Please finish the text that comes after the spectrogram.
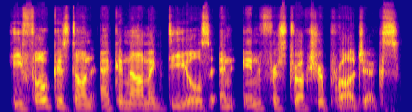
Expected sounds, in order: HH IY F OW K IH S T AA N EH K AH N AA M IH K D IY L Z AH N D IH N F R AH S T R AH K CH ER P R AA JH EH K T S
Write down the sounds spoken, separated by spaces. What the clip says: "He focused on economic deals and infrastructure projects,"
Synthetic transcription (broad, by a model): HH IY F OW K IH S T N EH K AH N AA M IH K D IY L Z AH N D IH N F R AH S T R AH K CH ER P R AA JH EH K T S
